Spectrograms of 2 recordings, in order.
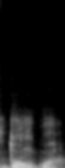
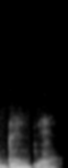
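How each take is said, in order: First: Donkwa with an open o, like Don-kwa; correct pronunciation. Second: Dankwa with a flat a, as in man; wrong pronunciation. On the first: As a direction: say Donkwa, first vowel as in on. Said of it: "not Dankwa". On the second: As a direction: say Dankwa, the mistaken a sound. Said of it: "it is Donkwa". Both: Shown as a demonstration.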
